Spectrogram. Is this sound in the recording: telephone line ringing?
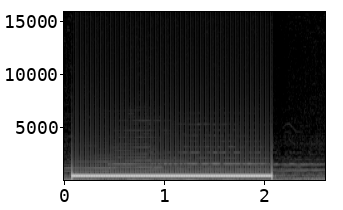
yes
